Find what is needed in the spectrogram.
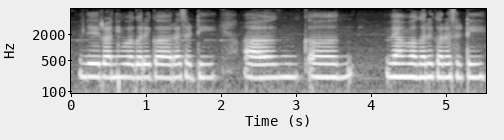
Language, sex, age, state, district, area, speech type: Marathi, female, 45-60, Maharashtra, Amravati, rural, spontaneous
